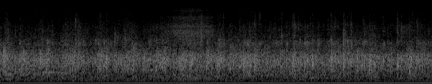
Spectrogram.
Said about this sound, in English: Would you clap your hands and praise Him?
